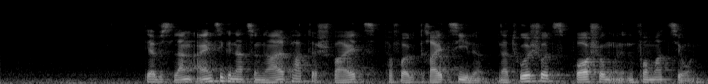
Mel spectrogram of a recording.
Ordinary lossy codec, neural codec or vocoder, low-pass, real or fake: none; none; 7.2 kHz; real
